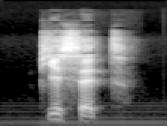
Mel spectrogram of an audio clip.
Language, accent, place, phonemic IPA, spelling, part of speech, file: French, France, Lyon, /pje.sɛt/, piécette, noun, LL-Q150 (fra)-piécette.wav
- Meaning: diminutive of pièce: 1. small coin 2. small room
